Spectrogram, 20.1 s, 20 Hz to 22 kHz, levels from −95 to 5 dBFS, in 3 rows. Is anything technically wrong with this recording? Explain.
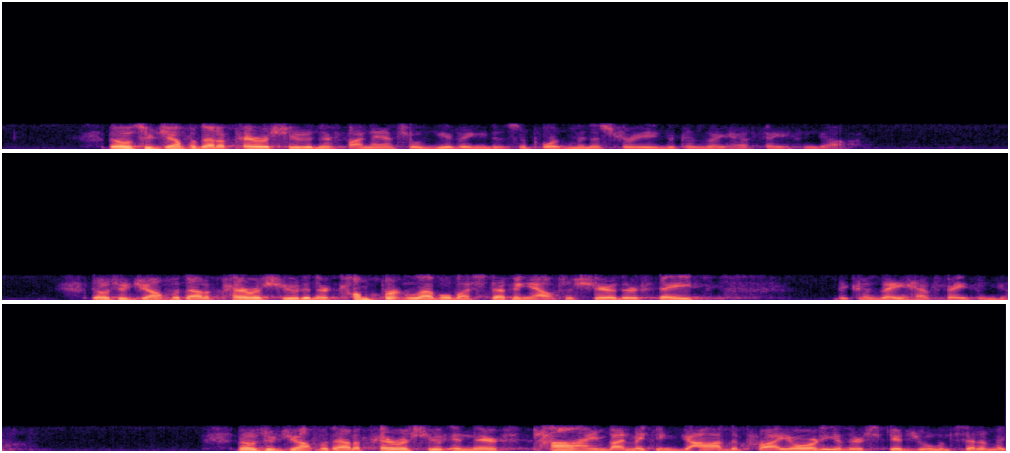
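Yes. Throughout the speech there is tandem speech coding. Several narrowband codecs in a row, which fits repeated AMR-NB stages, each re-code the last one's errors. The result sounds rough, muffled and warbly. A spectrogram shows a hard ceiling at 3.6 kHz and smeared harmonics.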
